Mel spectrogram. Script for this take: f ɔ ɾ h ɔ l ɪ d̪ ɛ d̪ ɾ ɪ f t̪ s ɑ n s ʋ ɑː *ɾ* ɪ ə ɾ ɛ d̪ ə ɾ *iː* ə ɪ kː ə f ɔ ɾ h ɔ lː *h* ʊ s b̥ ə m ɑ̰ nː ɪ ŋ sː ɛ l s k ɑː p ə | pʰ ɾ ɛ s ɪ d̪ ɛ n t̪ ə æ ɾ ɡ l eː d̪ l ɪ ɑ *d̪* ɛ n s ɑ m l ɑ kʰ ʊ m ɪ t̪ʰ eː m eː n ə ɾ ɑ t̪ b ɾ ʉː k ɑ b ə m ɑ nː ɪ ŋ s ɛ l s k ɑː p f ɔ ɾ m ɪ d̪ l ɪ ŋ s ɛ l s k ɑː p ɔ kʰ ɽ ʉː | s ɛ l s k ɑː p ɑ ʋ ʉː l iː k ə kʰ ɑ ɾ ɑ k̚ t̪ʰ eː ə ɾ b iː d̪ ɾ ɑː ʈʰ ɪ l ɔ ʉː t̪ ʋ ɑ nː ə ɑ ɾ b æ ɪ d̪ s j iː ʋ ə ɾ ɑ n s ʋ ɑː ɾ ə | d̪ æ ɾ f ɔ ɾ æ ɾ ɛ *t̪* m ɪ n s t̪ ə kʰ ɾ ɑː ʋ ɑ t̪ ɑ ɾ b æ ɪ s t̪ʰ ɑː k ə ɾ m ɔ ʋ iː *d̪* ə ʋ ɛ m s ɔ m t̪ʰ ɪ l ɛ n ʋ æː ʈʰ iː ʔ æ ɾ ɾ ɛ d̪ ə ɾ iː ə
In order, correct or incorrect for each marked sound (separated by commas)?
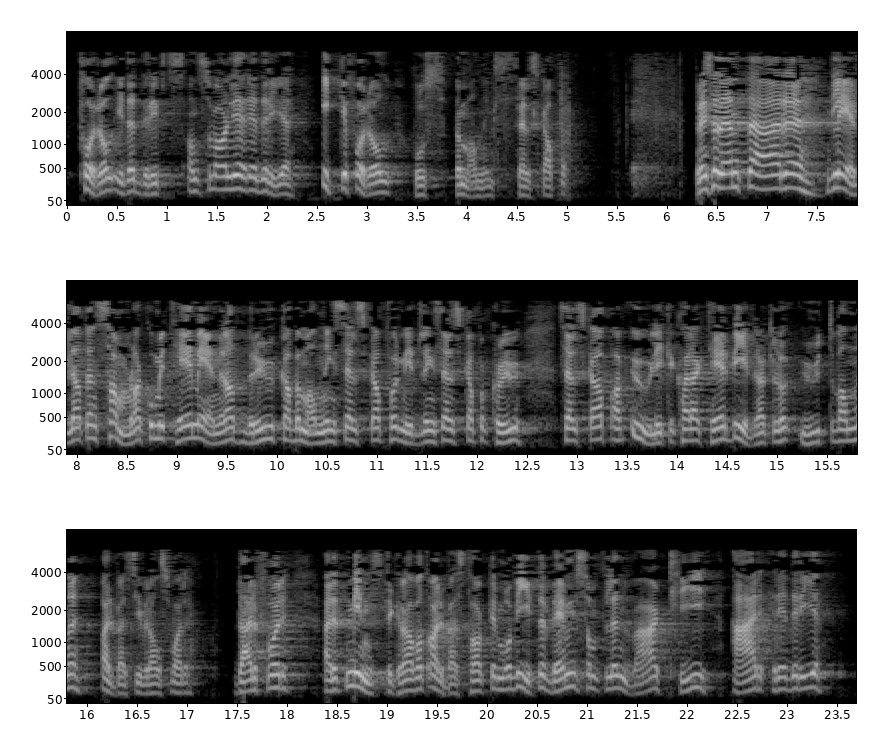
incorrect, correct, correct, incorrect, correct, incorrect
